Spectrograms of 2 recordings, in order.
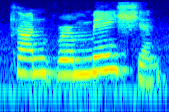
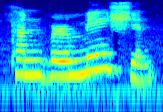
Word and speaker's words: confirmation: the second syllable so if you want to pronounce these words um it would sound like confirmation confirmation we have to put more effort on the may sound like confirmation confirmation confirmation confirmation like that hey guys that's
